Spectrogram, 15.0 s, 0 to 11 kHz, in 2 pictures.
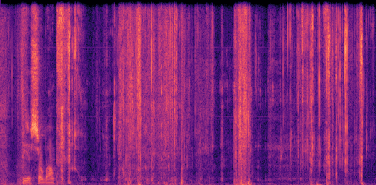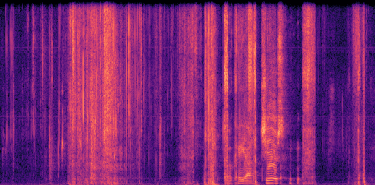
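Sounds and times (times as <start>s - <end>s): chewing and crunching food: 0.0s - 12.2s
paper wrapper crinkling: 1.2s - 13.0s.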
